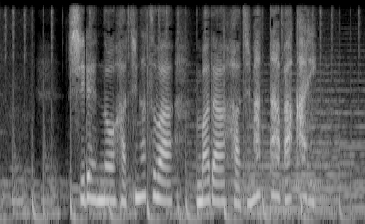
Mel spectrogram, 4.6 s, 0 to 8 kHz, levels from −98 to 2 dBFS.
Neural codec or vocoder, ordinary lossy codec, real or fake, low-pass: none; none; real; 7.2 kHz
